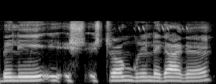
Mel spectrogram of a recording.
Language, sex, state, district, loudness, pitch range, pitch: Chakma, male, Tripura, Dhalai, -13 LUFS, 175-185 Hz, 180 Hz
